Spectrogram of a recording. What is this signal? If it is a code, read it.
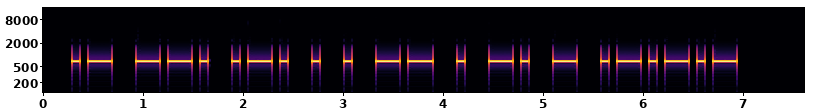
Morse code, heard as a keyed tone, about 14 wpm, 700 Hz. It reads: AGREEMENT.
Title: Sentences from Top 1500 Words 15wpm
